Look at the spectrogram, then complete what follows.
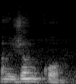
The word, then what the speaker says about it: अर्जंको: जी हाँ, इसका प्रोनाउंसिएशन है अर्जंको। स्क्रीन पर दिख रहा होगा आपको इसका प्रोनाउंसिएशन। फ्रेंच वर्ड है। वैसे अगर आप देखें तो एजिनकोट है ना, तो बहुत सारे लोग पढ़ते हैं इसे एजिनकोट, लेकिन सही है अर्जंको।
